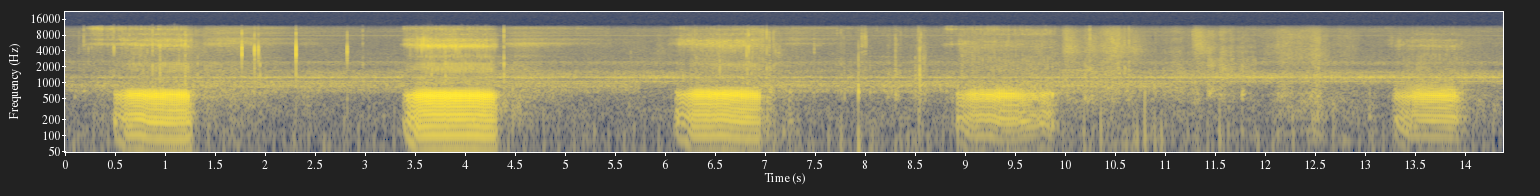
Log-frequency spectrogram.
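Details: Female British Bulldog pup, ten weeks old, sound asleep on a sofa, snoring in loud harsh rattling bursts about every two and a half to three seconds, five snores heard over a faint electrical hum.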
